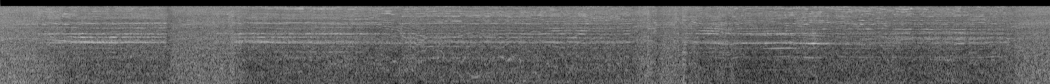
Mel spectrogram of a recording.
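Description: Angle grinder running steadily with its disc biting into the steel wall of an old gas bottle, a high whine over a harsh hiss. It starts abruptly at the very beginning and keeps on without a break.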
